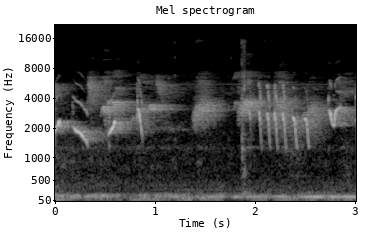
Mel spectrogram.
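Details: Abbott's babbler in a masteran tutor recording for training contest songbirds, loud nyiul whistling with nembak bursts: short whistled downslurs, a squawky note, then a quick buzzy stutter of clicks, over a low steady hum.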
